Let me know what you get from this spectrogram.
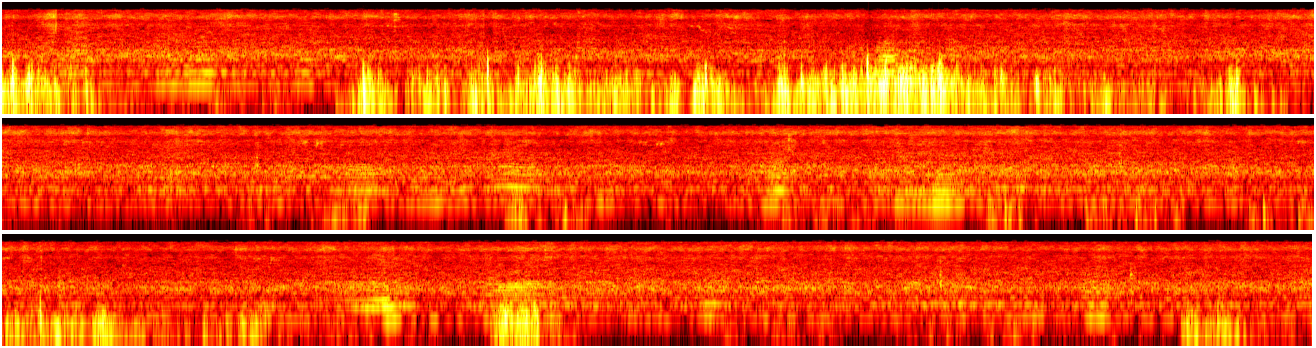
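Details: Honey bees at work collecting pollen: strong, loud buzzing for the first six seconds as bees pass close, then a softer, steady background hum with occasional brief nearer passes.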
